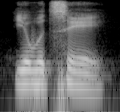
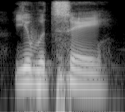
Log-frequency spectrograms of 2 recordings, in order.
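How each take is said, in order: Both takes have the same delivery.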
